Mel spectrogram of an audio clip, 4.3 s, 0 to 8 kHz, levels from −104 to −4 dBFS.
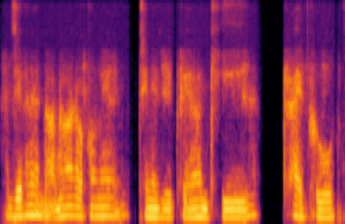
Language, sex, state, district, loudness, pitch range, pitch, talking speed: Bengali, male, Odisha, Nuapada, -18 LUFS, 110-130 Hz, 120 Hz, 85 wpm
